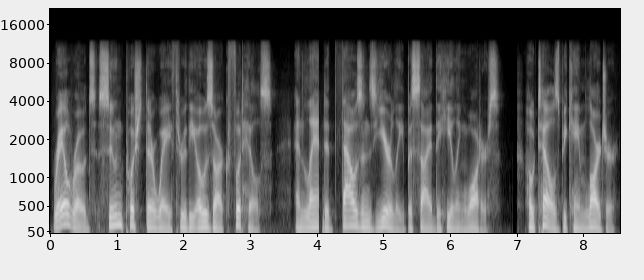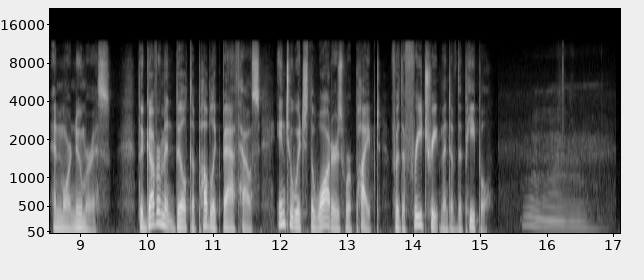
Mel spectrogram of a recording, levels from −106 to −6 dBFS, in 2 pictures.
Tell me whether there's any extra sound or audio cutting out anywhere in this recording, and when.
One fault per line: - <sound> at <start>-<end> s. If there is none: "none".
- dropout at 4.0-4.1 s
- sigh at 15.6-17.0 s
